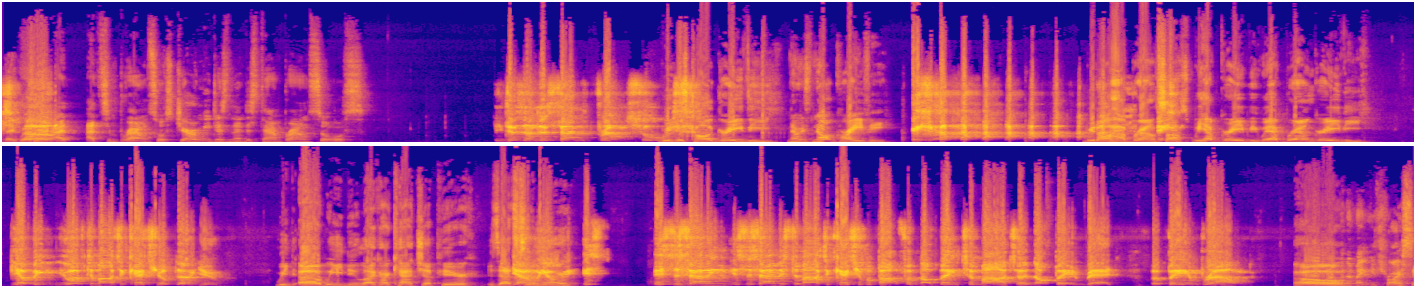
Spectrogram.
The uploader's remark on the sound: Apologies for the sound quality we tried to be all fancy, but in the end just had him on speakerphone.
